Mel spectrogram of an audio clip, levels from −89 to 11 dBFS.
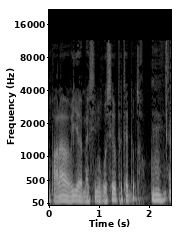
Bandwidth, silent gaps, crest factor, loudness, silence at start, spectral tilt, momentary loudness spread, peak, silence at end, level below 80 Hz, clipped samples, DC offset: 11.5 kHz; none; 14 dB; -29 LUFS; 0 s; -7 dB/octave; 8 LU; -14 dBFS; 0 s; -48 dBFS; under 0.1%; under 0.1%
